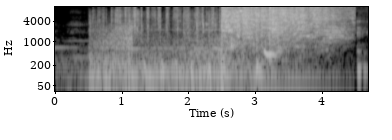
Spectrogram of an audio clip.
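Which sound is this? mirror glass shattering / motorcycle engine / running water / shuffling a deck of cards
mirror glass shattering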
